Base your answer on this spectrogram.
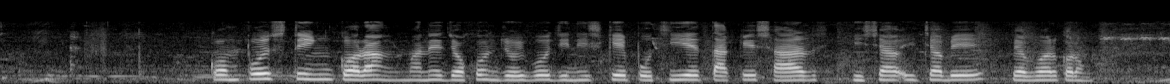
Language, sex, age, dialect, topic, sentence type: Bengali, female, 18-24, Rajbangshi, agriculture, statement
